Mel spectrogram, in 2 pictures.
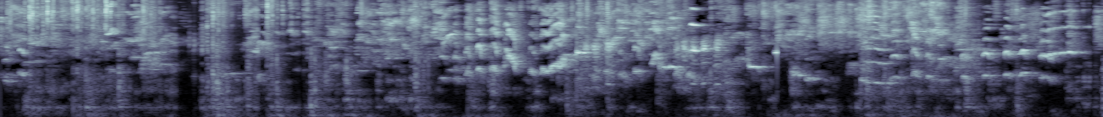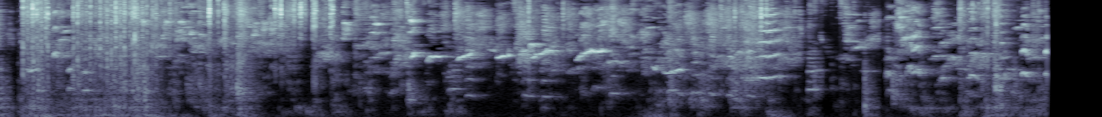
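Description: A European goldfinch fluttering about a wire cage: repeated quick wingbeats and the clatter of hops and landings on perches and mesh, mixed with short chirping calls from the caged birds.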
